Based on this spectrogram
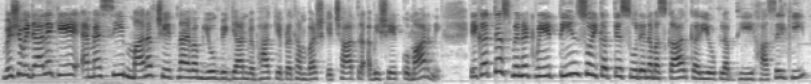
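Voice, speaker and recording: A woman with a fairly high voice reads scripted news headlines one after another. Her delivery is steady and formal, like a bulletin. Faint music plays under her voice the whole time. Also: normal speed. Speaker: news reader.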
